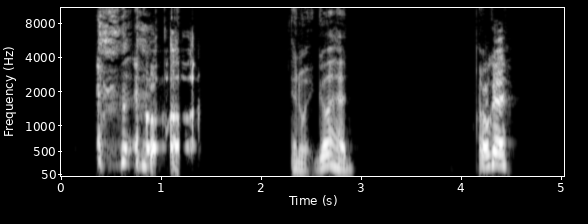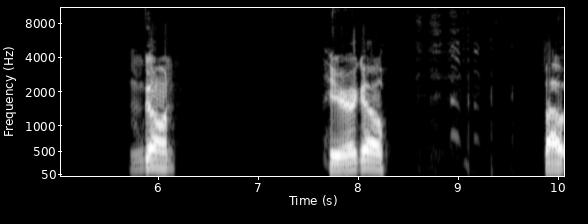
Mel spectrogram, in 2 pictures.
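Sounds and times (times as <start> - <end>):
harsh raspy coughs: 0.3 - 1.5
speech: 0.6 - 1.2, 2.3 - 3.0, 4.2 - 4.6, 5.7 - 6.2, 7.6 - 8.4, 9.8 - 10.0.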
